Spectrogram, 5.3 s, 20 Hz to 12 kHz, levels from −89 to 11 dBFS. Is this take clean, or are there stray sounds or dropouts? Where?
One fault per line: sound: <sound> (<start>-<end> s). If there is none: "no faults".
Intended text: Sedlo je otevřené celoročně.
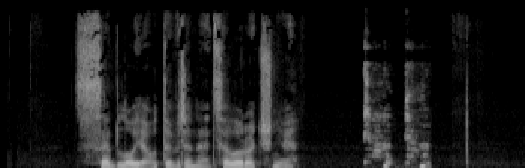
sound: cough (3.6-4.3 s)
